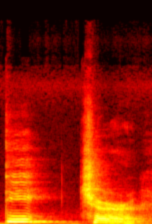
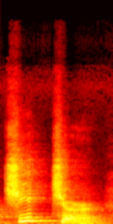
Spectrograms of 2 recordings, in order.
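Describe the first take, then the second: First: Drawn-out teacher, the right way; correct teacher. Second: Teacher with tongue tip, hard Portuguese t; wrong teacher. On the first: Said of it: "tem que ser teacher". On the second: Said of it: "Você não pode falar teacher". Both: Shown as a demonstration.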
